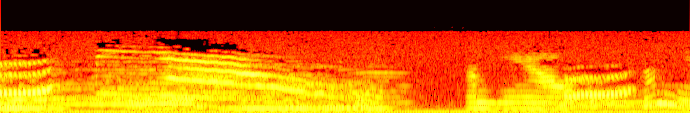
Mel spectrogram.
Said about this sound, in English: But he swears it sounded like two cats. Yeah? Singing a duet.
